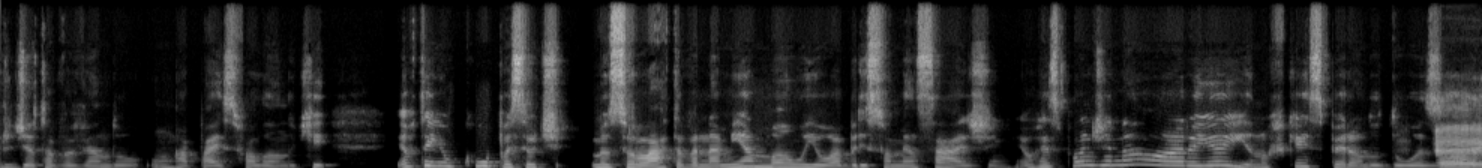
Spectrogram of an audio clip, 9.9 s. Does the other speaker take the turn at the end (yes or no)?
yes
